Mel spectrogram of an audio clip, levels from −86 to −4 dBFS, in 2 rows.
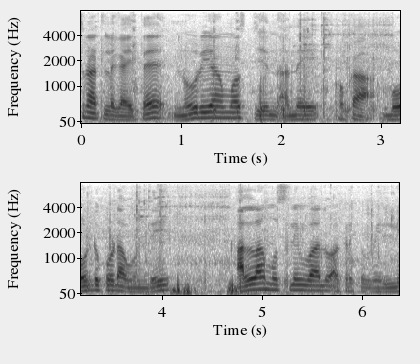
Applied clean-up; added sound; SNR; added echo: none; Chewing, mastication + Coin (dropping); 14 dB; none.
